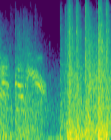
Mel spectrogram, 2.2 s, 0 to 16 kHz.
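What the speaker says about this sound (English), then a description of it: "major artillery." Artillery barrage in the real-time strategy game Company of Heroes 2, a burst of booming blasts and crackling impacts that swells in the second half beneath a brief whistling tone.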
